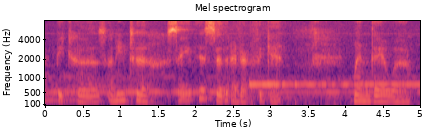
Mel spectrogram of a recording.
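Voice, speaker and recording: Over loud background music, a woman talks at a fairly slow pace. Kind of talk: casual vlog chat. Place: home room. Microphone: phone near.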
